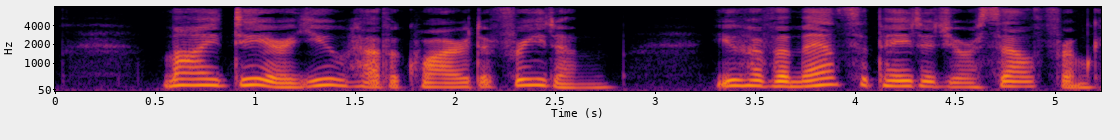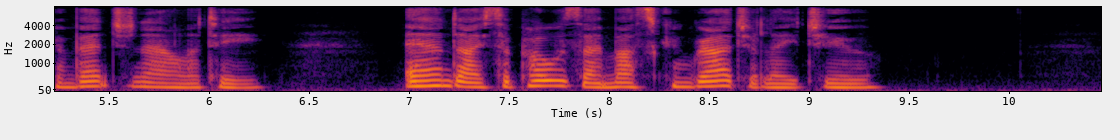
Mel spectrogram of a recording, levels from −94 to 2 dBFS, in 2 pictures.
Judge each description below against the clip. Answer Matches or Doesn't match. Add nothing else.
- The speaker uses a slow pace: Matches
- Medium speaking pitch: Matches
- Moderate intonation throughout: Matches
